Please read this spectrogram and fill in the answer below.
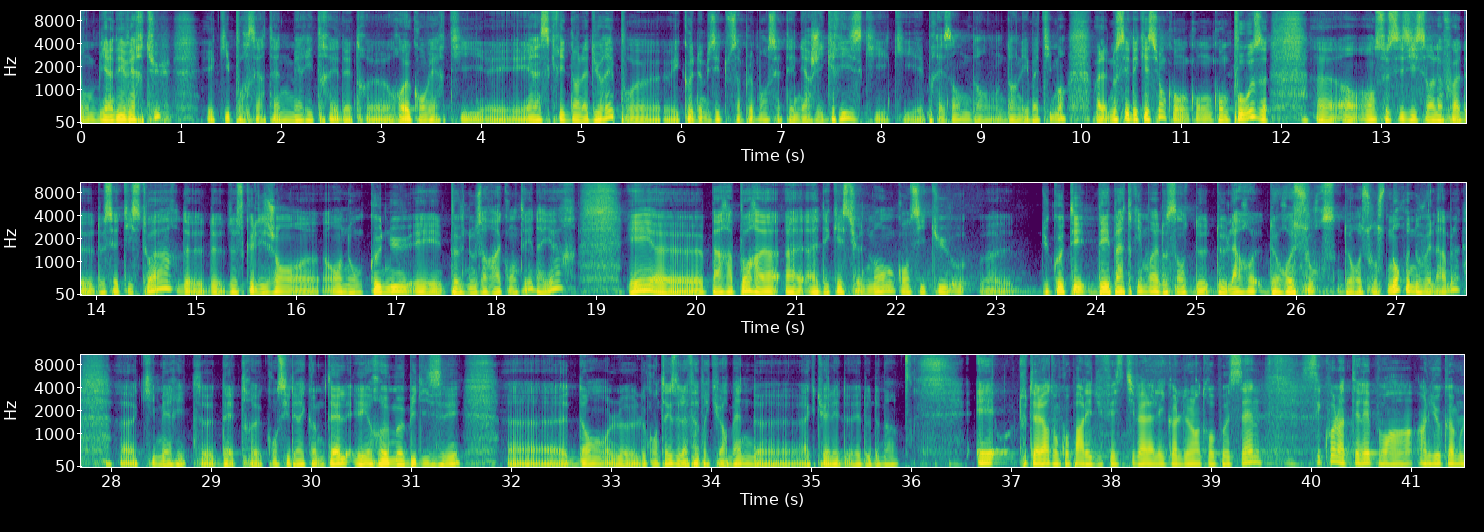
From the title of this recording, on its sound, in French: En direct de l'Ecole de l'Anthropocène 2023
